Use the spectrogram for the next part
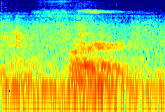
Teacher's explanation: stress on the second syllable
